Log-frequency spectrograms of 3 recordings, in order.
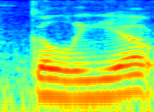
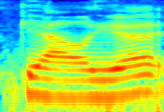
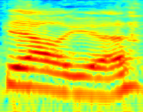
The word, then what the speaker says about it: Gallia: from Knoxville, Tennessee yesterday asking me how to pronounce our county. And her guess was Galia or Galia. And I corrected her and said, "Well, actually, it's Galia."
